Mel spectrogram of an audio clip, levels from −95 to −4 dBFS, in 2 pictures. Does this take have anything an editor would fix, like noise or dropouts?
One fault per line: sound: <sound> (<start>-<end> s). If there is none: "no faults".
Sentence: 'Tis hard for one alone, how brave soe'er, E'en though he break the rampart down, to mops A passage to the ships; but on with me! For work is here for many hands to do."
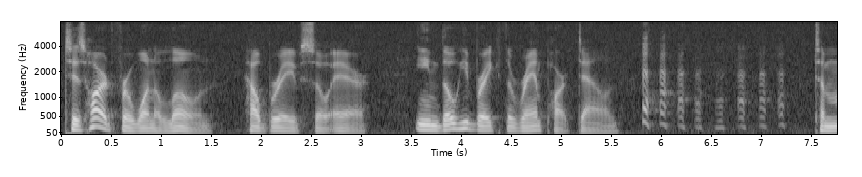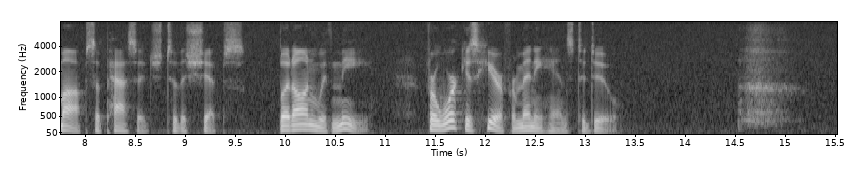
sound: laugh (5.8-7.4 s)
sound: sigh (14.5-15.2 s)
